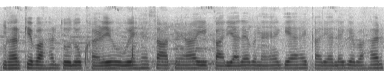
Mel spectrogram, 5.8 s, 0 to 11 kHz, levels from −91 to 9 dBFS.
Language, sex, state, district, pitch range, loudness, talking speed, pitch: Hindi, male, Madhya Pradesh, Umaria, 145-150 Hz, -17 LUFS, 195 wpm, 145 Hz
